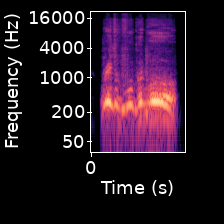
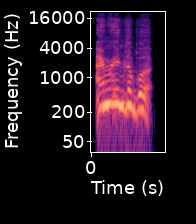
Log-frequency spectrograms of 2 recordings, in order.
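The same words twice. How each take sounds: First: High, loud alter-ego outburst; unhinged high-pitched command; split-personality order. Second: Split personality arguing back. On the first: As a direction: shout it in a warped other voice. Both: Acted. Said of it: "This seriously giving me split personalities".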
